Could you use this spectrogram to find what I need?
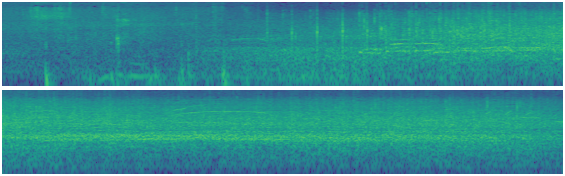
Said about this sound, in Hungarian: Ebből a nagy tapsból és üdv rivaldából gondolom rájönnek a kedves hallgatók, hogy sokan vannak jelen a Szent Péter téren, és hát így fejezik ki hálájukat Ferenc pápa tanításának, áldásának.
